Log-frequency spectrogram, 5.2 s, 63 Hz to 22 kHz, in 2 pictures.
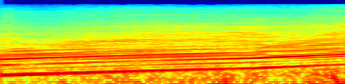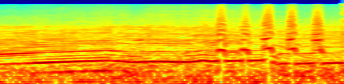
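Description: Honda CBR1000RR SP's inline-four engine pulling hard under acceleration, its pitch rising steadily, then dropping at an upshift about three and a half seconds in and running on at a steady pitch. Wind rush is heard over the engine.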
